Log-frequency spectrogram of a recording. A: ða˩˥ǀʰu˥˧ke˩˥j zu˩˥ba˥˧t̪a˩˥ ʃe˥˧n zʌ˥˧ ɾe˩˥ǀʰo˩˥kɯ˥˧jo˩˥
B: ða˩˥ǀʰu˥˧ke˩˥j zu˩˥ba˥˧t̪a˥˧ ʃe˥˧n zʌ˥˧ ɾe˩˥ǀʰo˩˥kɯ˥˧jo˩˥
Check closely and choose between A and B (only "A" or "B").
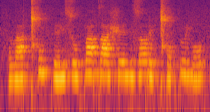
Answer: B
